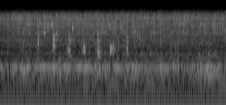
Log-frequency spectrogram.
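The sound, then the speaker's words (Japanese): A tap runs steadily into a sink while soft, wet squishing sounds of face wash being lathered come in short bursts during the first half, with no voices. “泡立てる音ちょっとエッチかもしれない。”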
